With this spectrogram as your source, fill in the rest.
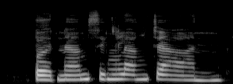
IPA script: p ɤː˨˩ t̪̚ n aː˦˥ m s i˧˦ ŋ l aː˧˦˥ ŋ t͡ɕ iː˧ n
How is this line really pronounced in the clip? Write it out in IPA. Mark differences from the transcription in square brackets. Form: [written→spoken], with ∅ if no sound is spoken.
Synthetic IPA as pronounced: p ɤː˨˩ t̪̚ n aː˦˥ m s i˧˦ ŋ l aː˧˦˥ ŋ t͡ɕ [iː˧→aː˧] n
